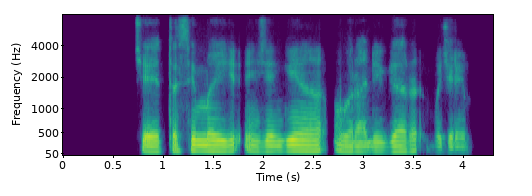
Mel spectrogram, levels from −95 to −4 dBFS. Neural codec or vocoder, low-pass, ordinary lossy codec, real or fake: codec, 16 kHz, 2 kbps, X-Codec, WavLM features, trained on Multilingual LibriSpeech; 7.2 kHz; Opus, 32 kbps; fake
